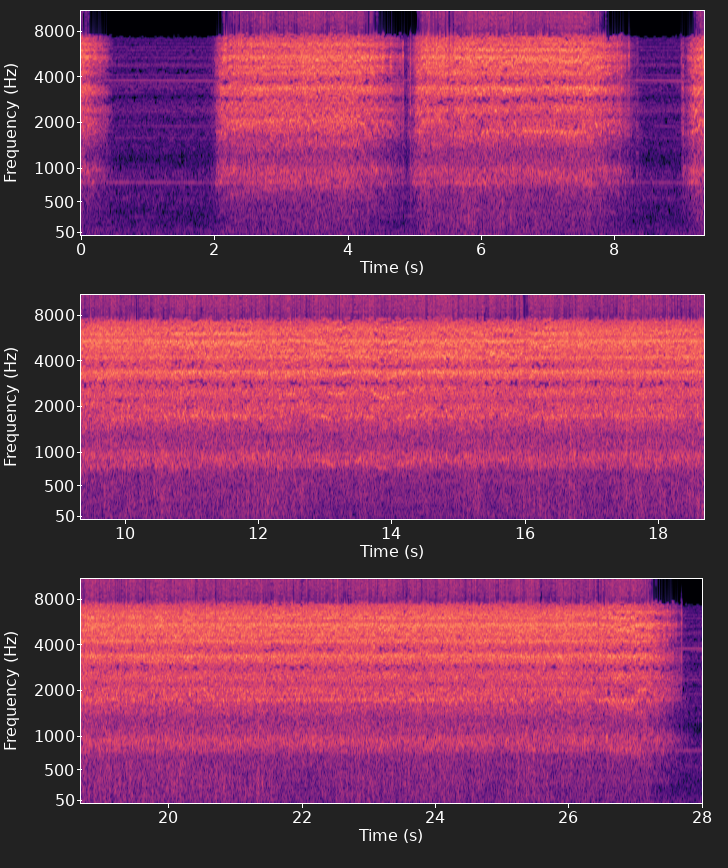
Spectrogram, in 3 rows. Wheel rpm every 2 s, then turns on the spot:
20, 170, 120, 180, 100, 220, 230, 230, 230, 230, 230, 240, 230, 100.
none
